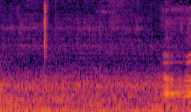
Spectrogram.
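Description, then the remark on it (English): A steady, loud low rumble of road traffic heard from inside a car sitting in heavy, stopped traffic, with a brief hiss early on and a faint rising engine whine near the end. “I'm in traffic right now, and all I see is a sea of brake lights, which sucks.”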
